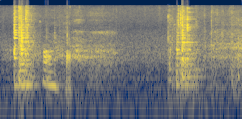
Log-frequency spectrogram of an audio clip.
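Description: A woman's voice in two short bursts without clear words, one just after the start and a shorter one near the end.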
